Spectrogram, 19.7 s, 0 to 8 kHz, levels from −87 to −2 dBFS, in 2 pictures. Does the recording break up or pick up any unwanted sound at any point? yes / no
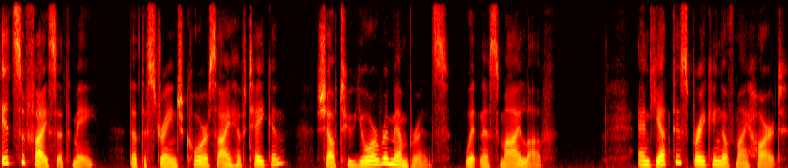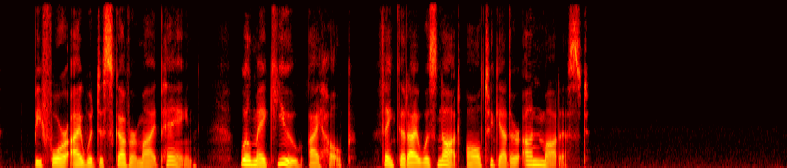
no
